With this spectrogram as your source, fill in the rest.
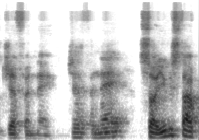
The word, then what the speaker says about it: Jephunneh: Caleb, the son of Jephunneh. I think it's pronounced Jephunneh.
